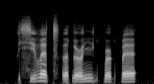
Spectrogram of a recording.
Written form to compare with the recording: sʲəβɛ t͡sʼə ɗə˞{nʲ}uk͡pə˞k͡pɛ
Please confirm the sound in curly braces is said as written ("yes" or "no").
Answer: yes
